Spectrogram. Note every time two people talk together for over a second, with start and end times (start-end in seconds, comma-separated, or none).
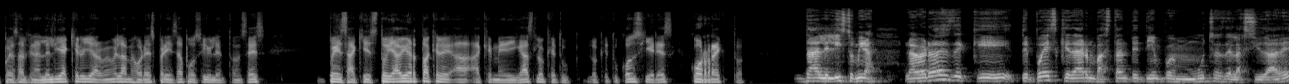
none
